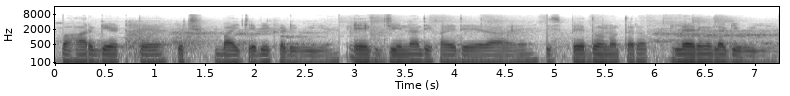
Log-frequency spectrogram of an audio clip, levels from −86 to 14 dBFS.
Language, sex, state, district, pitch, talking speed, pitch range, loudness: Hindi, male, Uttar Pradesh, Saharanpur, 100 Hz, 180 wpm, 95-105 Hz, -19 LUFS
